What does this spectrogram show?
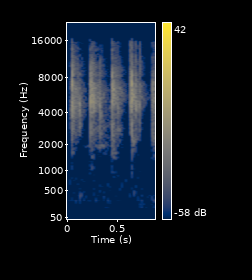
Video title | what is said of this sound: Luminess Cosmetics Live Stream | the pigment is a little bit heavier so you do want to make sure you hear that BB going to make sure you are shaking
